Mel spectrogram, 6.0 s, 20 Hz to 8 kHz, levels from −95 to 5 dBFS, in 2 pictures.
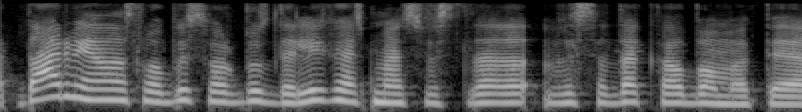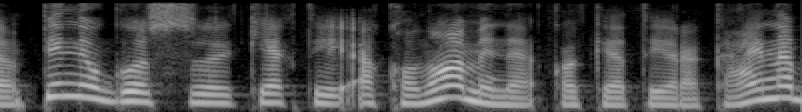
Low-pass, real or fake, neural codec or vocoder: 7.2 kHz; real; none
